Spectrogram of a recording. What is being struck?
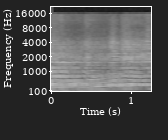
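Nothing is struck.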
